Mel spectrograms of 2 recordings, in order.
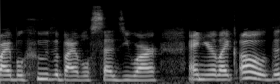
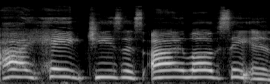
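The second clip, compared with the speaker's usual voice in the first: mock very slow, high, dragged-out scream; 7 semitones higher than usual. Retelling what a lady in a store said: imitating someone screaming loudly. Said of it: "screamed it really loud".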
